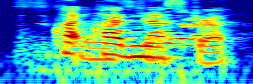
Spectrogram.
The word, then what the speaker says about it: Clytemnestra: Clytem- Clytem- Clytemnestra.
